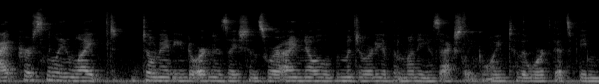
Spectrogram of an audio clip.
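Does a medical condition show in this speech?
No.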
